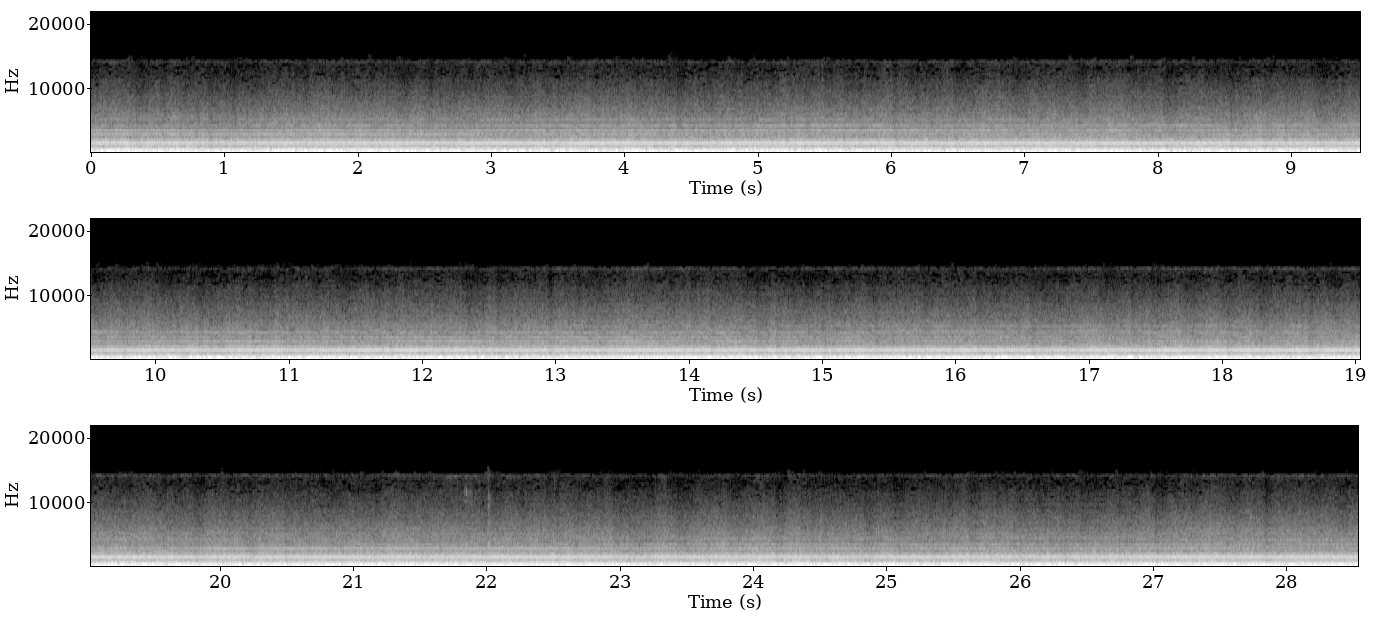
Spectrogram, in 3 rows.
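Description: Tupolev Tu-154B-2's three Kuznetsov NK-8-2U turbofan engines running steadily at low power, heard inside the cabin while taxiing: a constant rumble with a high steady whine on top and a low beat about once a second.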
